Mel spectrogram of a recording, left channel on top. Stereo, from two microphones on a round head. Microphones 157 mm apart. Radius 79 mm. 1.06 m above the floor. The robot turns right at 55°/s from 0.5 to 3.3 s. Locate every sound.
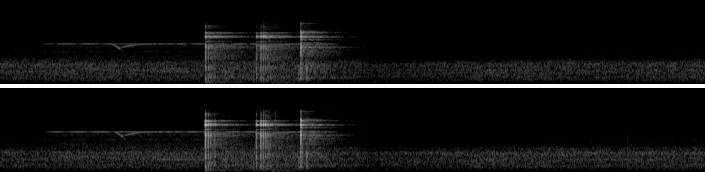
0.0 s an insect: 160° left, 1.0 m; by 7.0 s 50° right, 1.0 m
2.0 s breaking glass: 60° right (ahead or behind), 0.6 m; by 3.1 s 15° right (ahead or behind), 0.6 m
